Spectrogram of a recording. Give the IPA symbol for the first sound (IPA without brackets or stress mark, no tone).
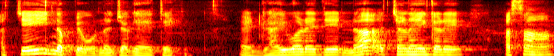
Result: ɐ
